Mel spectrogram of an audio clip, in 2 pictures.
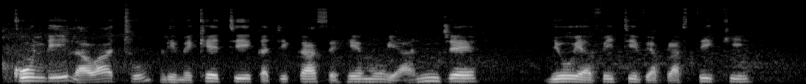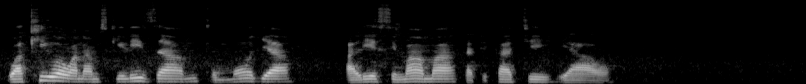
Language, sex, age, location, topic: Swahili, male, 18-24, Dar es Salaam, education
